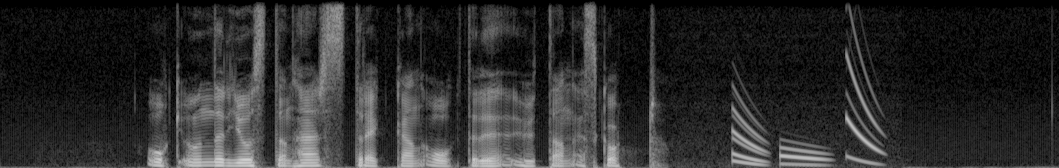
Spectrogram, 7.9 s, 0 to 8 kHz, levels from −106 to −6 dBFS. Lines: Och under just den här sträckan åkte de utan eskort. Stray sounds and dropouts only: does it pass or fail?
fail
